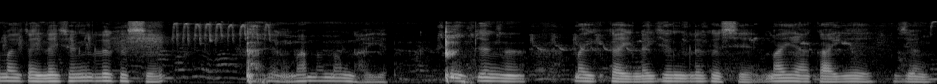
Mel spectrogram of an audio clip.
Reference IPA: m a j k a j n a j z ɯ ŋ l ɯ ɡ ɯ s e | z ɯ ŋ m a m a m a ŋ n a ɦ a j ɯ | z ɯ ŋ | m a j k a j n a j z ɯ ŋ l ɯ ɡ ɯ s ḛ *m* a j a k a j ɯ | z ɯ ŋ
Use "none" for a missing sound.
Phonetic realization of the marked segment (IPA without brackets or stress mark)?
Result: m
